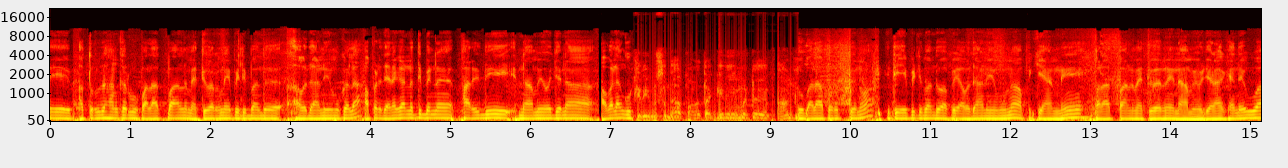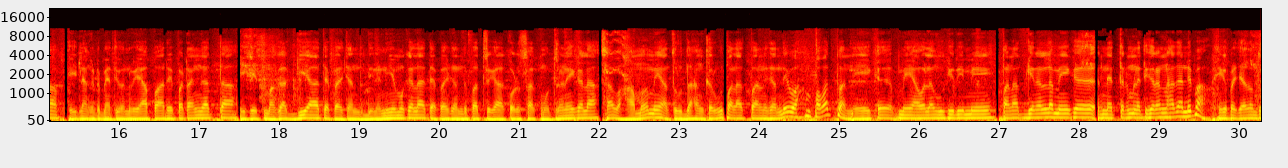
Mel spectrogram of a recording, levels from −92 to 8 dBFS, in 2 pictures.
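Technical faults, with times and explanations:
7.29–9.37 s, interleaved audio read as planar: short 10.88 ms blocks split wrongly, so it goes dull and robotic with a buzz at about 92 Hz.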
